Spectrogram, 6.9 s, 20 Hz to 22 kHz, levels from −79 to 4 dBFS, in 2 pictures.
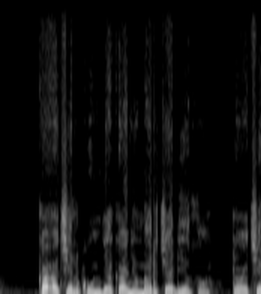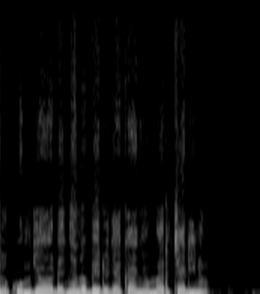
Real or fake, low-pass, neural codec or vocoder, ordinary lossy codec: fake; none; codec, 44.1 kHz, 7.8 kbps, DAC; none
